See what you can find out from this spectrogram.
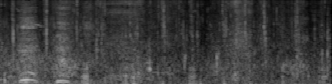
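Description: pigs grunting

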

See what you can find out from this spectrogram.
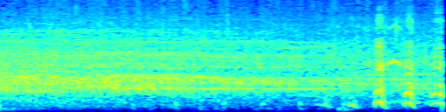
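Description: audience applause

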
